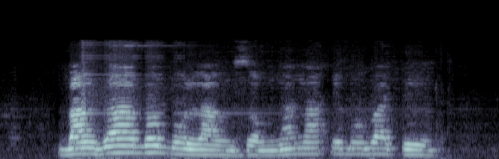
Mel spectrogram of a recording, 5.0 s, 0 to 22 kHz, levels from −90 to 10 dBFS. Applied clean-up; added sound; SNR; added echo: neural separator model SepFormer DNS4.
